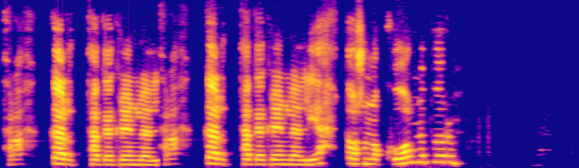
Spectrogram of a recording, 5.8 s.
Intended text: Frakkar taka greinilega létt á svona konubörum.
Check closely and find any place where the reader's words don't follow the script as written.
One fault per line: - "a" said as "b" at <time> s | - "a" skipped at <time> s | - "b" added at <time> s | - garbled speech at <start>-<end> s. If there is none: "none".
- "frakkar taka greinilega" added at 1.6 s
